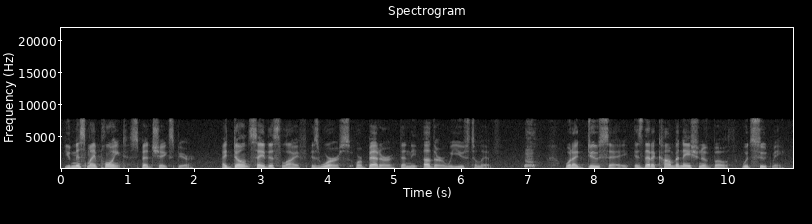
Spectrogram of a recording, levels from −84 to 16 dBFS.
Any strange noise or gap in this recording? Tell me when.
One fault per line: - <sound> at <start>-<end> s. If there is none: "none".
- bark at 6.9-7.2 s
